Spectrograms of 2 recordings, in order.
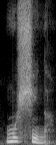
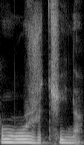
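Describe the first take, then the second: First: The consonant cluster is merged, not every letter sounded. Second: Every letter of the consonant cluster is sounded. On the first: The speaker calls it right. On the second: The speaker calls it wrong.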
